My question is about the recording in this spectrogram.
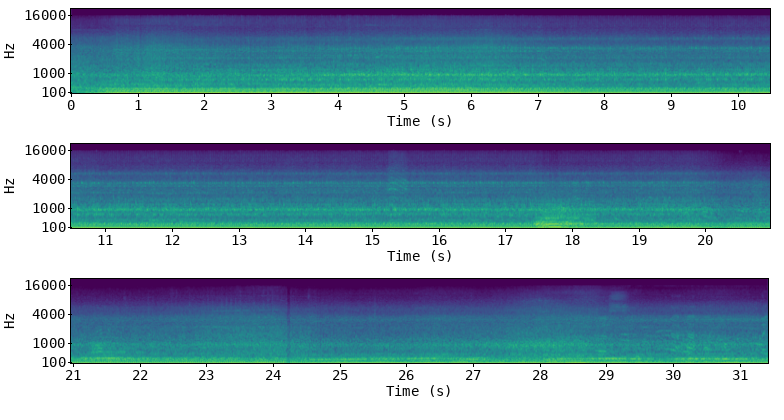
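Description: Supercar engines running at a steady idle. In the last few seconds an engine's pitch rises and falls in short revs.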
